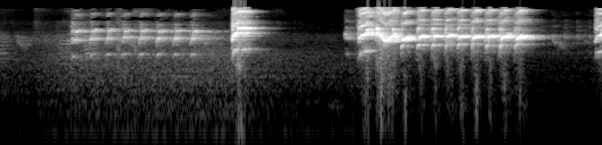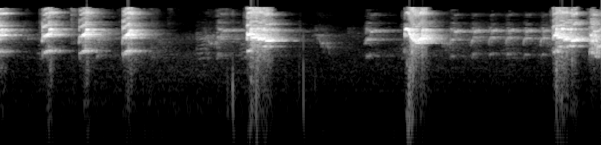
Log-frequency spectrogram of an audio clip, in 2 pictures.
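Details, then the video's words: Lovebirds, sound described as stimulating mating: thin high chirps, then a long rasping chatter, followed by a quick series of sharp screeches roughly every half second. "El canto más poderoso para estimular y estimular a las aves agapornis a aparearse y producir"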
